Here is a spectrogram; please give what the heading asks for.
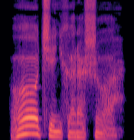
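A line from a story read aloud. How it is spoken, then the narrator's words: Tired mocking question. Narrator (Russian): Он устало выдохнул, с усмешкой спросил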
